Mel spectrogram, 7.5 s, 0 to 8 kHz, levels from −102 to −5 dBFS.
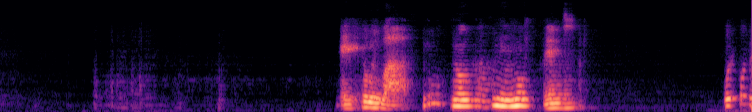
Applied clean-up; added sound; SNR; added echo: neural mask model DeepFilterNet 3.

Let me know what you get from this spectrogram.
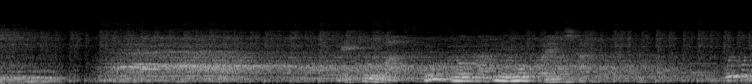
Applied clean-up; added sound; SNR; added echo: none; Snare drum; 17 dB; reverberation time 0.8 s.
